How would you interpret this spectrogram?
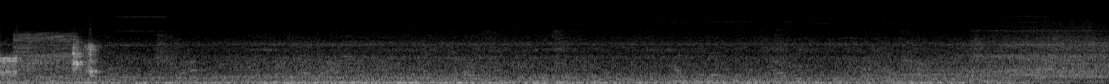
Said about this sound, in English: We are now approaching... This train will terminate here.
